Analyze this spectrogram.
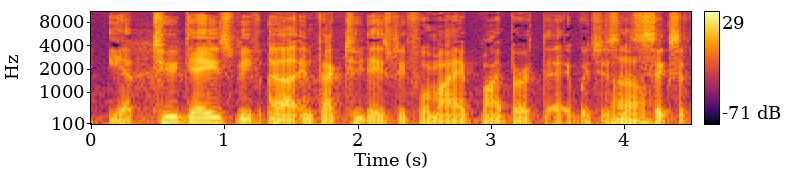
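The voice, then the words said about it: Speaks with a modified accent. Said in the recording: “I don't care what you've done to modify your accent, but it's very sexy.”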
